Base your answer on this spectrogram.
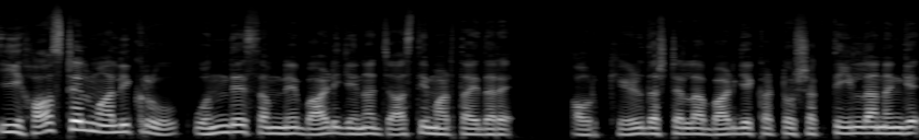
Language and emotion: Kannada, sad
